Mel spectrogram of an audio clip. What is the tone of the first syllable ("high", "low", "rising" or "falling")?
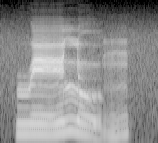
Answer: rising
